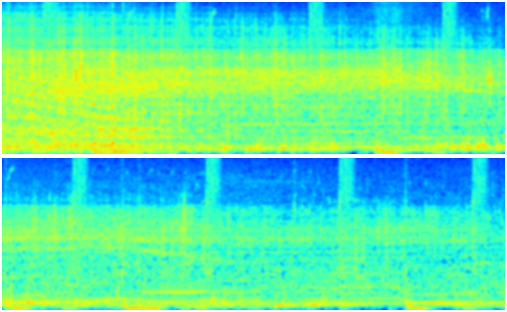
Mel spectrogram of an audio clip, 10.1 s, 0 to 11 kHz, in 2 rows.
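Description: Propeller engine of the Vanilla VA001 unmanned aircraft flying past, its pitch falling as it goes by and then fading away, under background music.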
